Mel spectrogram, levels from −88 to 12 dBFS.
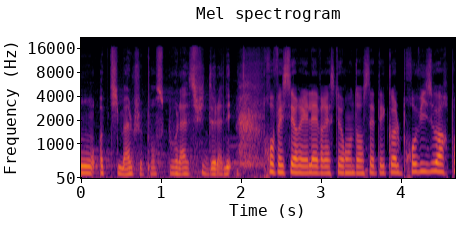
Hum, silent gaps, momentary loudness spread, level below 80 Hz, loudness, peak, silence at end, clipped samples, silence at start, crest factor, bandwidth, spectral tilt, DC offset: none; none; 6 LU; -58 dBFS; -26 LUFS; -8 dBFS; 0 s; under 0.1%; 0 s; 16 dB; 17 kHz; -5.5 dB/octave; under 0.1%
